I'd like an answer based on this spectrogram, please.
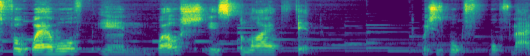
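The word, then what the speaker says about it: Blaidd: it's spelt like this, because the double D is a TH sound, but if you say it out loud like an Anglophile, it says blade. Blade. And yeah. the Witcher series thinks that's really cool, because it's the word blade, right? So they call him the Blade or something, but it's not blade, it's Blythe.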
